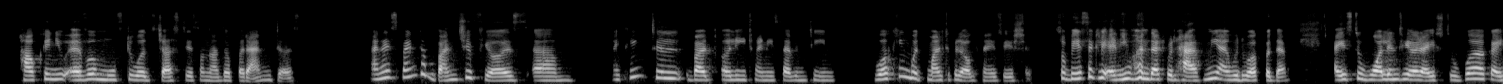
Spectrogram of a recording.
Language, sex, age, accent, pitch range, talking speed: English, female, 30-49, Indian, 195-255 Hz, 195 wpm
